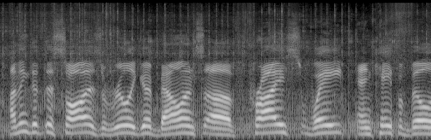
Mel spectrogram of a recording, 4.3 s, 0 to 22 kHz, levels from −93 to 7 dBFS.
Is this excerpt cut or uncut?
cut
